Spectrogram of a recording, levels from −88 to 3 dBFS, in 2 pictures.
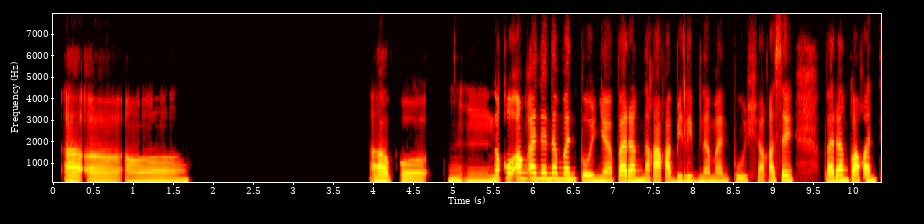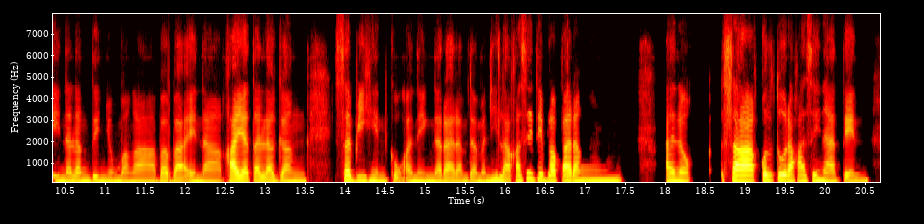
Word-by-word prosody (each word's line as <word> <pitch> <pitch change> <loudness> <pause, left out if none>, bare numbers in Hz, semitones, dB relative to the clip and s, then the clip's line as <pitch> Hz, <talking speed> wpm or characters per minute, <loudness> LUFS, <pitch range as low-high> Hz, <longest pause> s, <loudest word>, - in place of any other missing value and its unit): Oo, 190 -2 0
ah! 210 +3 -3 2.3
Opo, 200 -2 -1 0.3
mm. 195 -2 -4
Naku, 235 +5 0
ang 295 0 +4
ano 285 0 +2
naman 265 -2 -1
po 230 -1 +1
niya, 210 -1 -2
parang 225 +1 +2
nakakabilib 205 -3 -1
naman 195 -1 -4
po 185 -1 -6
siya, 175 -3 -8
kasi 220 +4 -2 0.3
parang 235 +2 +2
kakaunti 215 -2 +1
na 200 0 -2
lang 200 0 -2
din 200 0 -2
yung 195 - -4
mga 185 -1 -4
babae 185 -1 -1
na 175 -1 -5
kaya 195 -1 +5
talagang 185 -1 -2 0.3
sabihin 195 -2 0
kung 185 -2 -7
ano 185 +1 -2
yung 185 0 -2
nararamdaman 180 +1 -3
nila. 205 -4 0
Kasi, 220 +6 0
di 250 -1 -1
ba, 220 0 +3
parang 215 -1 +3 1.0
ano 200 -1 +2 0.5
sa 230 -2 +9
kultura 240 -1 +4
kasi 215 +1 -1
natin, 190 -1 -3
200 Hz, 120 wpm, -24 LUFS, 190-220 Hz, 2.3 s, sa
